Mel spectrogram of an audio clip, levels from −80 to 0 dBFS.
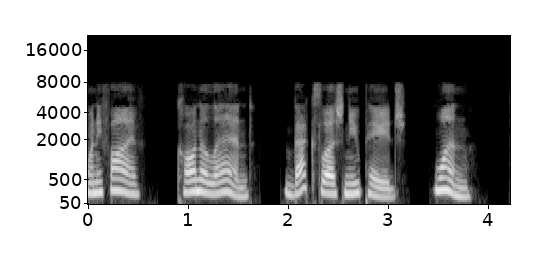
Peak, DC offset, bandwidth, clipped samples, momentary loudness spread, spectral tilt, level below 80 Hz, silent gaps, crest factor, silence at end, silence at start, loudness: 0 dBFS; under 0.1%; 8 kHz; under 0.1%; 13 LU; -4.5 dB/octave; -52 dBFS; 0.72-0.89 s, 1.73-1.93 s, 3.23-3.42 s; 16 dB; 0.4 s; 0 s; -15 LUFS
